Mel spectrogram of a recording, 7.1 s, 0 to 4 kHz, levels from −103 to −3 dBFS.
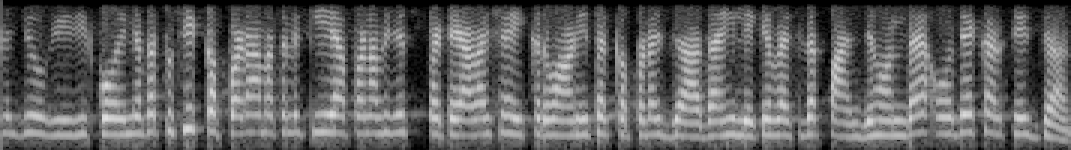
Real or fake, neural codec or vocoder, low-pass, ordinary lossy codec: real; none; 3.6 kHz; none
